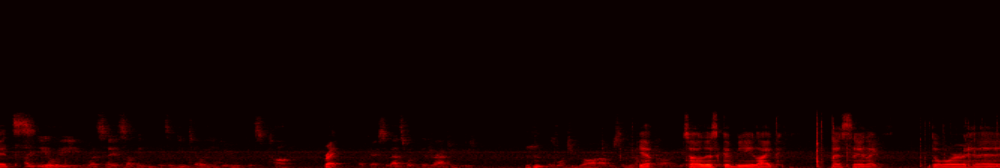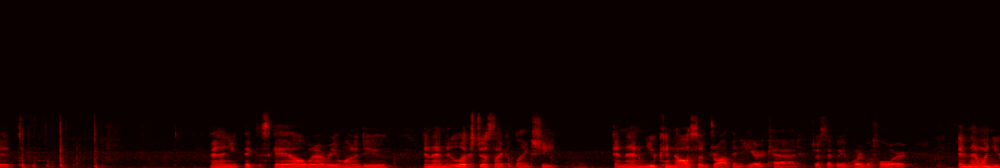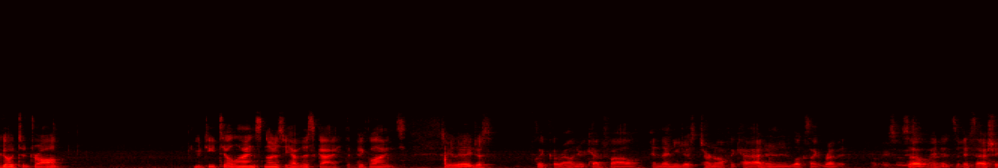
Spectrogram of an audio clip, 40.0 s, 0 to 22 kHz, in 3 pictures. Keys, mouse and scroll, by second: 8.2 d, 10.0-11.2 typing, 12.2-15.0 typing, 17.5 click, 20.8-22.1 scroll down 3, 22.1-27.4 scroll up 1, 27.4 click.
